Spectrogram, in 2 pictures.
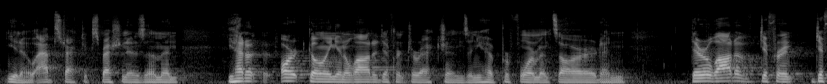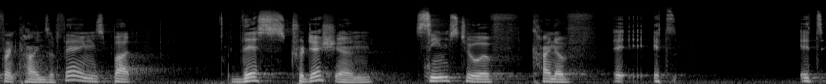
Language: English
